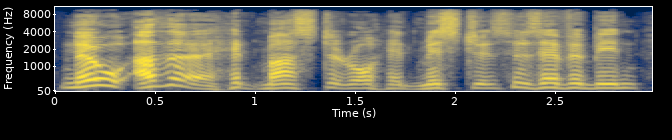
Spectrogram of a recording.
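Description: Man doing a brisk, stern older lady professor. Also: on the high side, lively intonation, fairly bright tone, no echo, pitched above the performer's own voice. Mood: shaken, formal. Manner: brisk, formal.

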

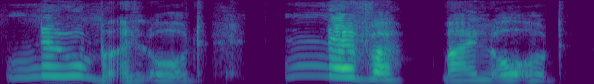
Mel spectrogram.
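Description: A man's voice: sits high, big pitch swings, takes it slowly, dry recording, voice pushed up, exaggerated voice. A man voicing a cringing, sobbing male servant in an audiobook, pleading in a whimpering voice. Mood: whimpering plea.

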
